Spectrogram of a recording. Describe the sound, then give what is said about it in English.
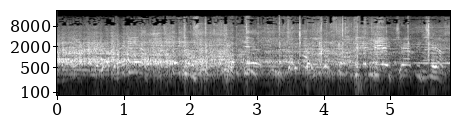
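A large crowd of fans at a live Super Bowl 57 TV broadcast cheers and shouts continuously, a loud, dense roar of many voices with scattered whoops rising above it, no single speaker standing out. “So happy the crowd is great.”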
